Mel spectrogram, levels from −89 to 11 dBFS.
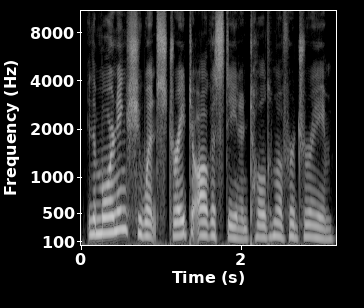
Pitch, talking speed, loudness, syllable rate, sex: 180 Hz, 265 wpm, -19 LUFS, 5.9 syllables/s, female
